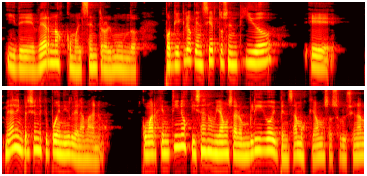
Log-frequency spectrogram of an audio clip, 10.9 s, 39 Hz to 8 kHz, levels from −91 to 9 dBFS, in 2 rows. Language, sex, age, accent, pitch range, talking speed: Spanish, male, 20-39, Argentinian, 125-175 Hz, 215 wpm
